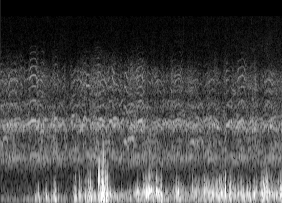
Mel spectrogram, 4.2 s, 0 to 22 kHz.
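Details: Large flocks of snow geese flying overhead above Delta, British Columbia, on 3 December, filmed on an iPhone: a continuous chorus of many overlapping honks and yelps, with steady background rumble.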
